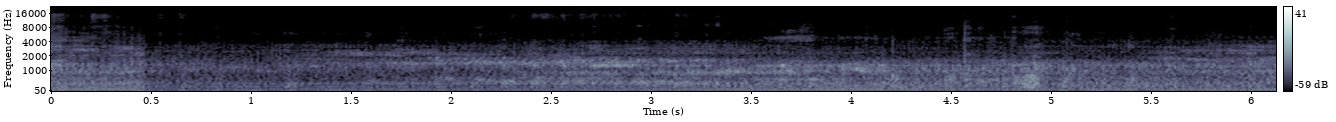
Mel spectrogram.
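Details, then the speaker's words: 2015 Polaris Pro S 800 HO snowmobile, bought thought seized, with the belt now back on. Warming up on the trailer with a quiet, steady, even two-stroke idle and no knocks or rattles. "But there she goes. She sounds good. And the belt's back on there now."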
